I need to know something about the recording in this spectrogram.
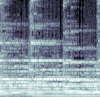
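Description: A peal of bells struck one after another, about one strike every two-thirds of a second, each bell sounding at a different pitch and ringing on into the next.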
